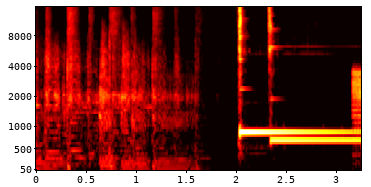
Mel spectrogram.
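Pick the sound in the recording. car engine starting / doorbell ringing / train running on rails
doorbell ringing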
